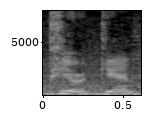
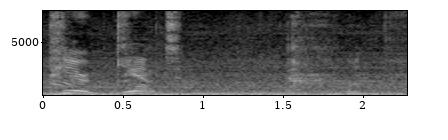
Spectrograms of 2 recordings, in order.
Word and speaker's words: Peer Gynt: Yeah, Peer Gynt. The phone doesn't read it, doesn't pronounce it properly. Peer Gynt.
